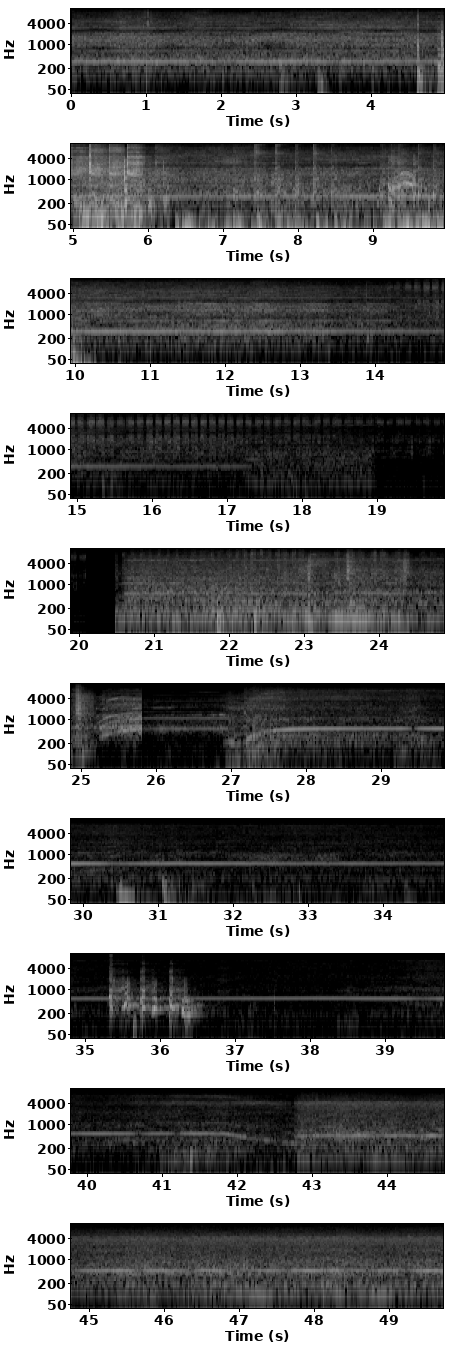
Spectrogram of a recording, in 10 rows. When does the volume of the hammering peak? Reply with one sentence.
The volume of the hammering peaks at 6 seconds.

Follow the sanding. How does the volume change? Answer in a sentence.
The volume of the sanding goes down, then up.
